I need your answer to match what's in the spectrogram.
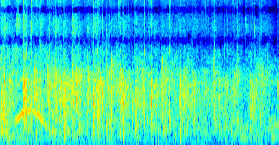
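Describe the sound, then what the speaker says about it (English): Dense, steady applause from an audience at a Q Sciences business event, held at an even level throughout, with scattered cheers and a voice rising briefly over the clapping. "Another round of applause for Jake"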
